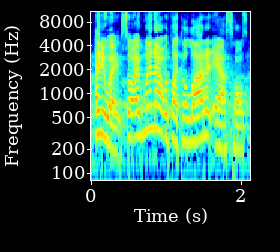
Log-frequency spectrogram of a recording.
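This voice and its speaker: A woman's voice: sits high, lively intonation, very fast, noisy background. A middle-aged woman doing a stand-up comedy routine, ranting in a brash, profane, self-mocking way.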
